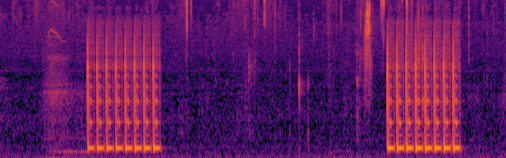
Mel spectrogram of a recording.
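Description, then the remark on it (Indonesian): A phone ringback tone from a call to a friend sounds in two bursts, each a rapid pulsing warble lasting under a second, separated by a pause of a few seconds, clear and moderately loud with no talking. “Kok gak diangkat-angkat ya?”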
